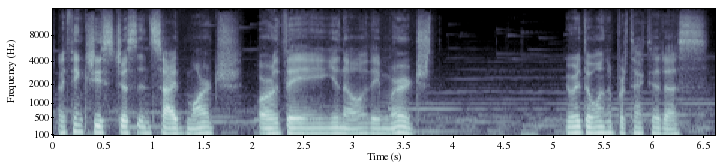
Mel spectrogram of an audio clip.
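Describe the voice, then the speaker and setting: A streamer giving casual live reaction commentary on a game, invested and excitable, muttering reactions. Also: mid-range voice, a little slow, soft background music.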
